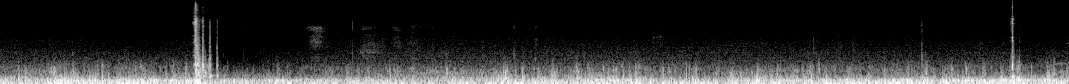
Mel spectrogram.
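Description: Wind buffeting the microphone as a parasail rig hangs in the air, a steady low rumble. A sharp knock comes about two seconds in, and another at the very end.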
